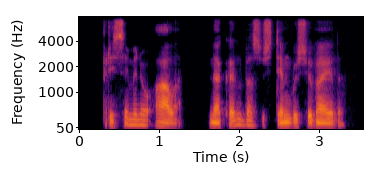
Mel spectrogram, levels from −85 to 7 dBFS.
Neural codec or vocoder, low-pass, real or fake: codec, 16 kHz, 1 kbps, X-Codec, WavLM features, trained on Multilingual LibriSpeech; 7.2 kHz; fake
